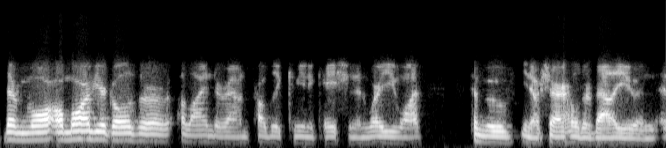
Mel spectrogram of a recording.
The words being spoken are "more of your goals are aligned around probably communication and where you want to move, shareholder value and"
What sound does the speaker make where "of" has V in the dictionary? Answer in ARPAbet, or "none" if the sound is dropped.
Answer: V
